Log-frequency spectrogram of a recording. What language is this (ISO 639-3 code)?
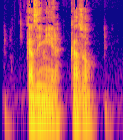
slk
